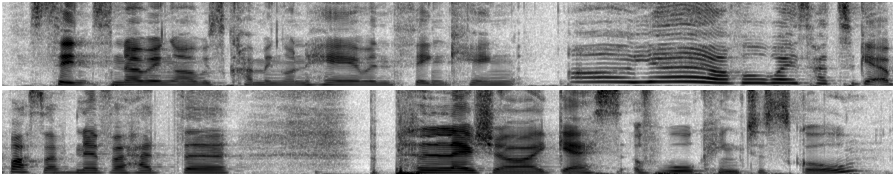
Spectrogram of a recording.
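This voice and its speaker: A woman in a South London accent, medium pitch, ordinary pitch variation, moderate pace. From South London, Croydon. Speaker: business mentor and pricing strategist. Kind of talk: interview.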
